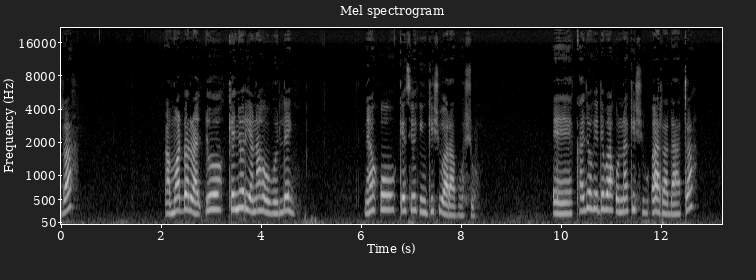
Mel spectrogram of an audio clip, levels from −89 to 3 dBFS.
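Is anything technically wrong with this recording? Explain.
Yes. Throughout the speech, MP3 compression damage is plainly audible. Weak frequency lines flicker between frames. That gives a watery, swirly texture, chirpy s sounds and smeared attacks. The likely cause is encoding at around 64 kbps.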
